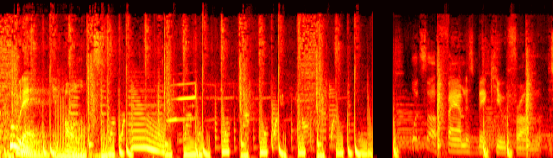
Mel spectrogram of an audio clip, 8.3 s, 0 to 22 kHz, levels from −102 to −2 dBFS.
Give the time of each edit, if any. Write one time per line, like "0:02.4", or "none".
0:05.8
